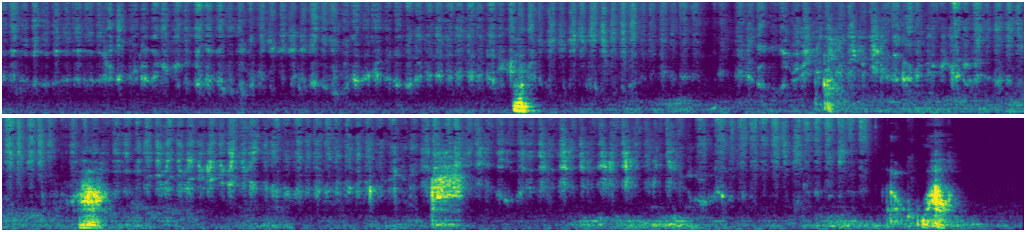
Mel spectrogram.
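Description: Toothbrush loaded with salt instead of toothpaste scrubbing teeth, the bristles rasping steadily with a fast back-and-forth rhythm. A few short louder sounds break in, about five seconds in, twice in the middle and again near the end.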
